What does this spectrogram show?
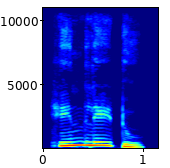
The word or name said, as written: ಹಿಂದಲೇಟು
